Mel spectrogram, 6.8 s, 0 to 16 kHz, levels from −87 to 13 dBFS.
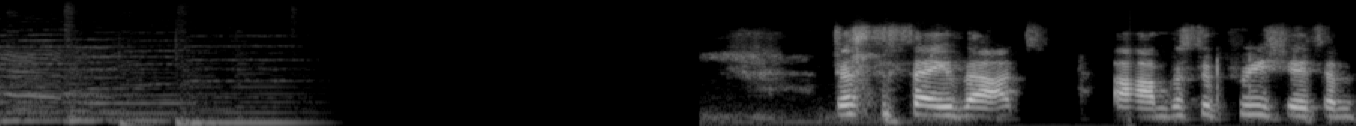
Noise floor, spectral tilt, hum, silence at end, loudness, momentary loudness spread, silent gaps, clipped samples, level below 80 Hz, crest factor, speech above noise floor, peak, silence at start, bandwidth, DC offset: -57 dBFS; -2 dB/octave; none; 0 s; -21 LUFS; 25 LU; 1.85-3.50 s; under 0.1%; -58 dBFS; 20 dB; 36 dB; -6 dBFS; 0.35 s; 8.8 kHz; under 0.1%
